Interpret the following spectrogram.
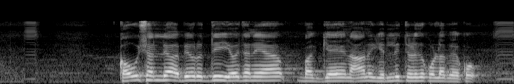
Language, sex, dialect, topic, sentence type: Kannada, male, Mysore Kannada, banking, question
